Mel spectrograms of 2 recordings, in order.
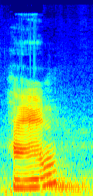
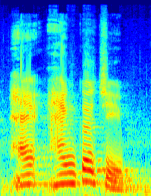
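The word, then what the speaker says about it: handkerchief: एक वर्ड होता है हैंडकरचीफ, हैंकरचीफ, इसमें भी डी का प्रोनाउंसिएशन नहीं होता है।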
